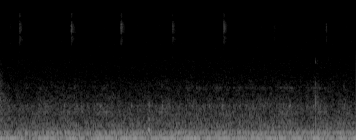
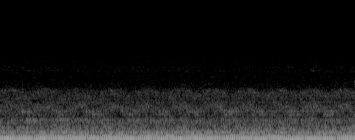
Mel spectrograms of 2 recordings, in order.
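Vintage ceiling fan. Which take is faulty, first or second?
second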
